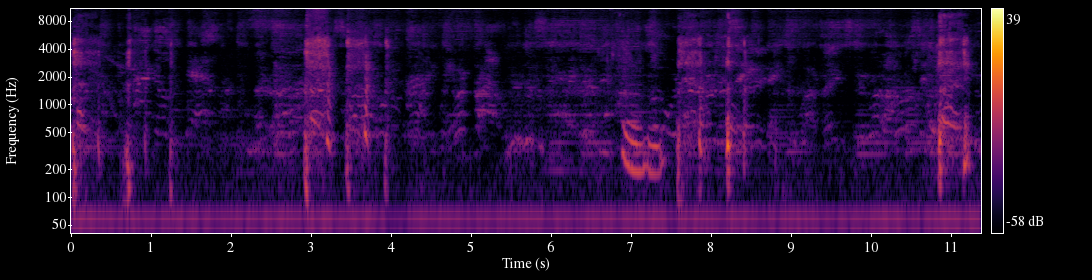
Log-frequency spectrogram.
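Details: Dog giving several harsh, abrupt coughs with gagging and retching sounds, bringing up mucus.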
